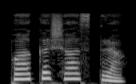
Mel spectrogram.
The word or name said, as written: ಪಾಕಶಾಸ್ತ್ರ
